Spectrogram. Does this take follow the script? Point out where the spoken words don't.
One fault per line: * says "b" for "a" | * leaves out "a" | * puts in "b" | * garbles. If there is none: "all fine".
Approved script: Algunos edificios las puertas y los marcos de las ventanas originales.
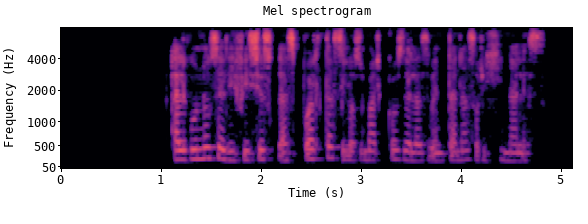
all fine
